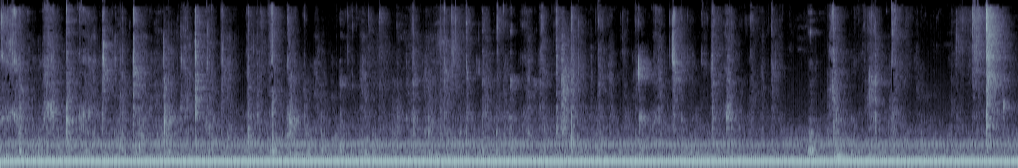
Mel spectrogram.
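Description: Close-miked chewing and crunching of crispy fried chicken skin and lettuce: many short, irregular crackles over a steady low hum.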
